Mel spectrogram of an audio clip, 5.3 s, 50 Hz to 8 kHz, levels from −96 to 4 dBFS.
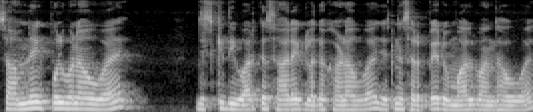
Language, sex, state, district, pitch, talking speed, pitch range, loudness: Hindi, male, Chhattisgarh, Raigarh, 135 Hz, 245 wpm, 125-145 Hz, -14 LUFS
